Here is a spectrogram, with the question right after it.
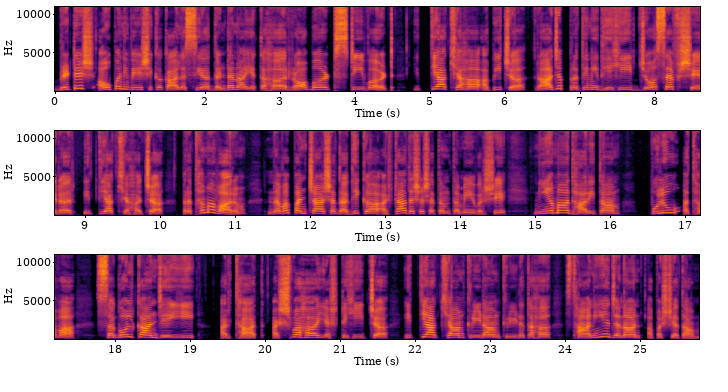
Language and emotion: Sanskrit, neutral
